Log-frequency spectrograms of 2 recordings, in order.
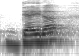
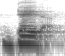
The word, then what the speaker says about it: data: data and even data but the most common pronunciation is data and that's how I recommend you say this word once again data the next word is cupboard it refers to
